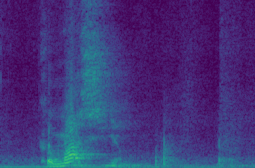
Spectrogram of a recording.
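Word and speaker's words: חמשים: Kamashyam.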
